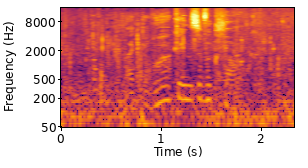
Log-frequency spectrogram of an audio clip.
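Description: A man speaks quietly into a headset microphone.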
